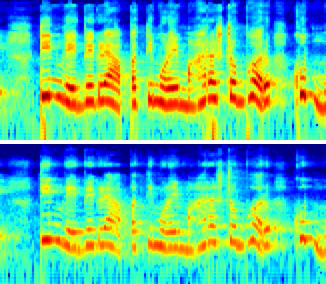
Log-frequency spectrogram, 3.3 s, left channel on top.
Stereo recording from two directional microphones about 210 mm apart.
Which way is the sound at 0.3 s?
35° left (ahead or behind).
